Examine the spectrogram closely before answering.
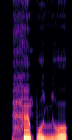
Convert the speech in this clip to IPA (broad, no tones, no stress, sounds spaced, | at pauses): h ɛ̃ p o ʎ ʊ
